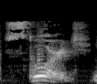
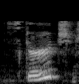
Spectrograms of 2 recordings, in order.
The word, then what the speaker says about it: scourge: You mean scourge? – Scourge. Like the whips? – Yeah, the whips. – Oh. I've always heard it pronounced scourge. – S-C-O-U-R-G-E. You can pronounce it either way.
